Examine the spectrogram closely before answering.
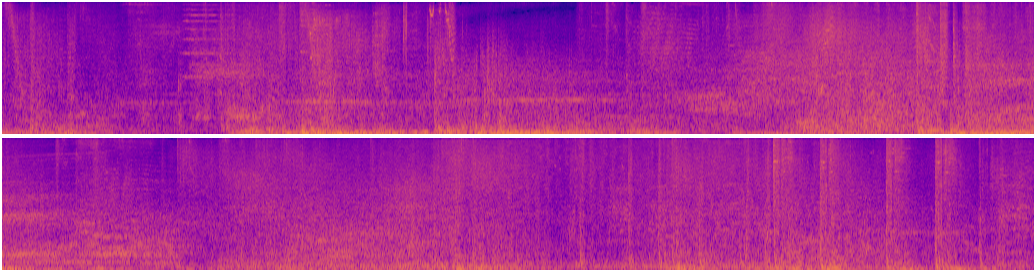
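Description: Blasts crackle and boom.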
